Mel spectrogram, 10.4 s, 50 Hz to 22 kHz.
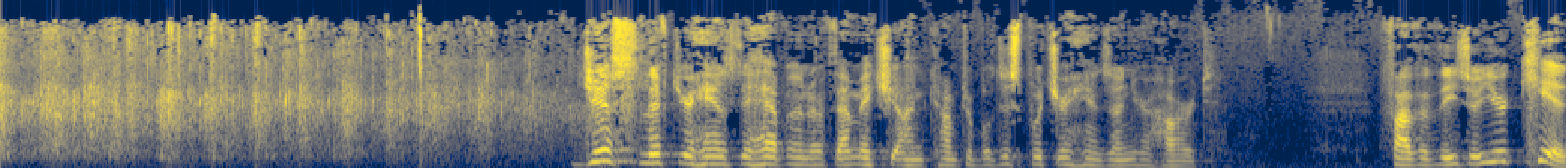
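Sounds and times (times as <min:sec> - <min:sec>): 
large group of people applauding: 0:00.0 - 0:04.3
speech: 0:03.8 - 0:08.2, 0:09.3 - 0:10.4.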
